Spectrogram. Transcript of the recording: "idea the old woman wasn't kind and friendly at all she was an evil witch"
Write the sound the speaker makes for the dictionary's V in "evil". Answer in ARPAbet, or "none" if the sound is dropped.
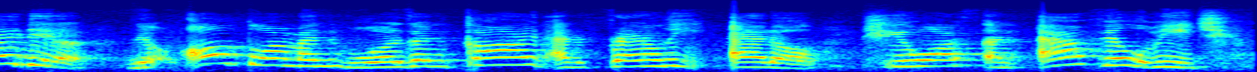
F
